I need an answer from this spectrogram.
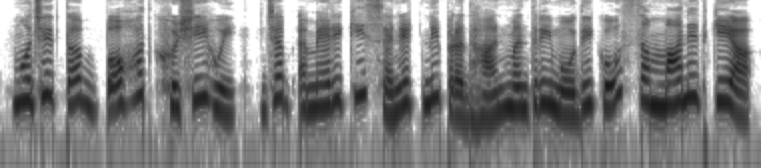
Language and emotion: Hindi, happy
